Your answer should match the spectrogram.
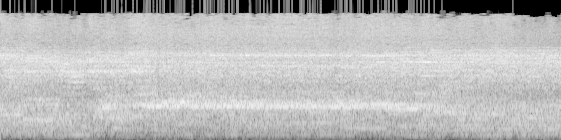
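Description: Thrash metal band playing live through a PA, a loud, dense wall of distorted guitars and drums. A high note is held over it from about a second in until near the end.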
